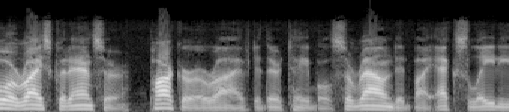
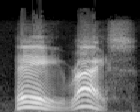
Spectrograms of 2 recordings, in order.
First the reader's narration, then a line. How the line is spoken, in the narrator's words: Parker shouted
